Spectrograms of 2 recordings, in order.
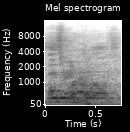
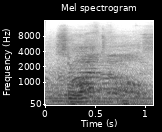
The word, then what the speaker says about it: Sorrento: What do y'all call it? – Sorrento. – Oh, that's where I was. – Sorrento. – Sorrento. No, not Toronto. – Sorrento.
